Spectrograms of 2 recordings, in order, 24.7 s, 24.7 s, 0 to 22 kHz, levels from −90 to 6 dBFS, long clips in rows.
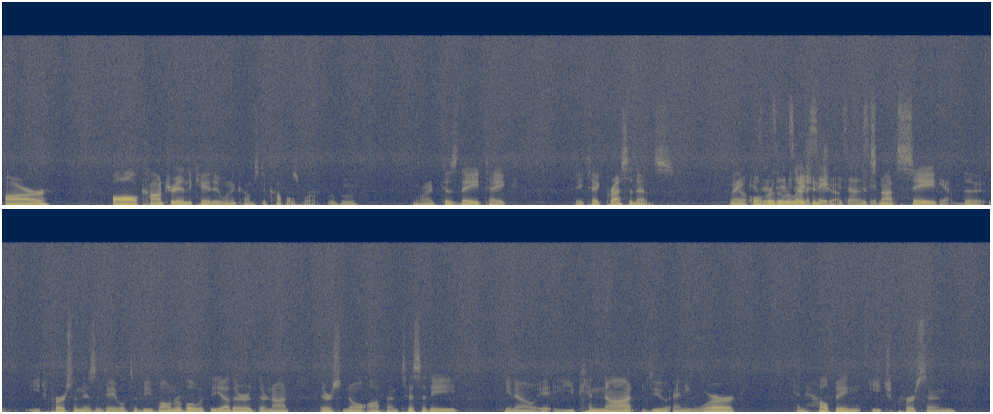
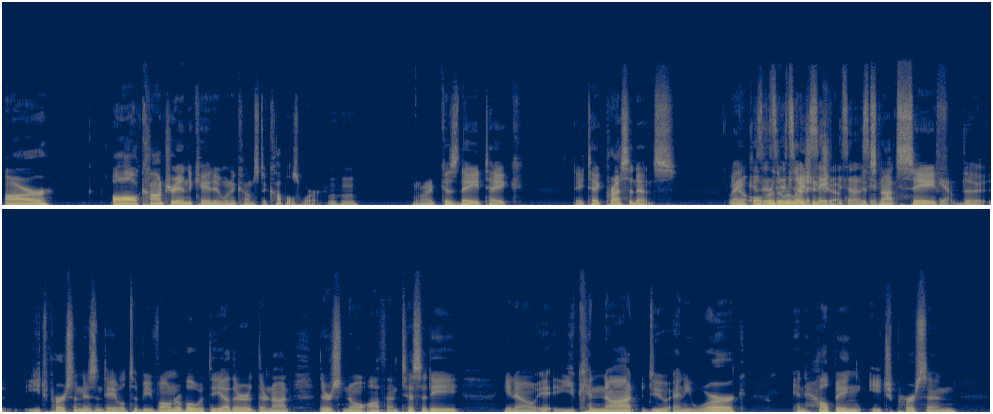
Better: second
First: hiss; noticeable; throughout; 10 dB below the speech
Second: none

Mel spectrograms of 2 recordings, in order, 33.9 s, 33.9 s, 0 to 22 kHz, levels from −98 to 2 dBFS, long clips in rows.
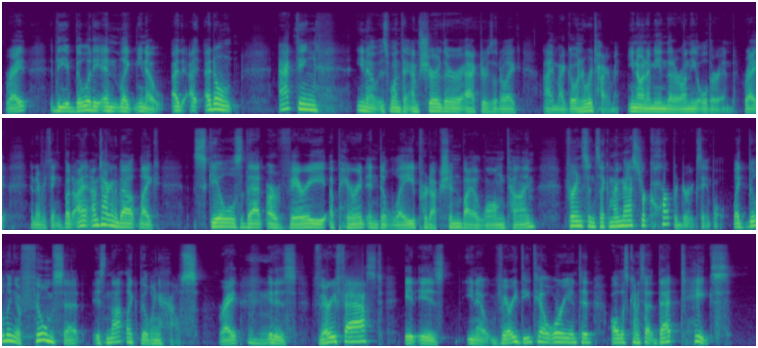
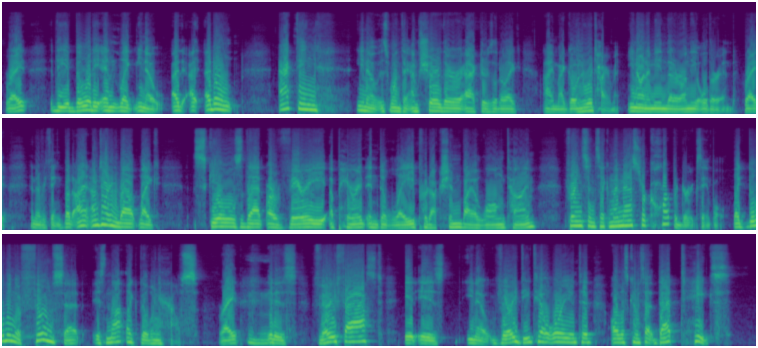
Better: first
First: none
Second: distortion; slight; 9% of the sound clipped

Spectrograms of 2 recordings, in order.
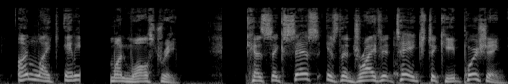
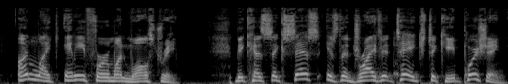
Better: second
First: audio cutting out; at 1 s and at 2 s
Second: none

